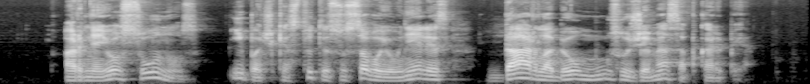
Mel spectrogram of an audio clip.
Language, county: Lithuanian, Kaunas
